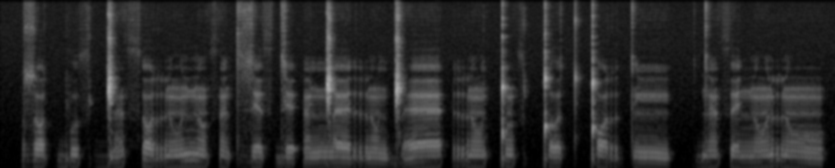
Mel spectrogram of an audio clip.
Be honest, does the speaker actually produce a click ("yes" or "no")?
yes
